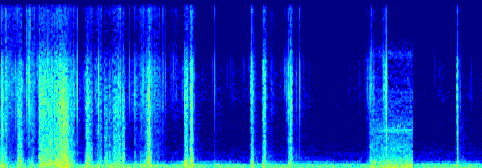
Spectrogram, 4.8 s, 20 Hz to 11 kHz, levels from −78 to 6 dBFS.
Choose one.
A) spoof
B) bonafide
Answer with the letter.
B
